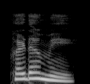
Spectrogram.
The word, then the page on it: ಗುಡುಮಿ: guḍumi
